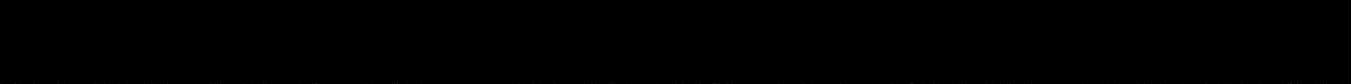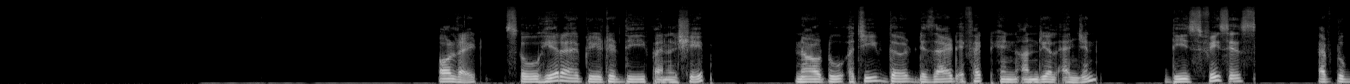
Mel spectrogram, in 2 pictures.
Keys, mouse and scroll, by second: 0.2 n, 0.3 click, 0.3 scroll up 1, 0.4 shift+middle click, 0.5 click, 0.7 middle drag, 0.9 scroll down 1, 0.9 middle click, 1.3-6.7 typing, 1.6 shift+middle click, 1.7 scroll up 1, 1.7 middle click, 2.1 middle click, 2.5 scroll up 1, 2.6 shift+middle click, 3.6 middle click, 3.8 middle click, 4.7 middle click, 5.2 middle click, 5.5 middle click, 5.7 middle drag, 6.2 middle click, 6.8 Escape, 6.9 middle click, 7.1 scroll down 1, 7.1 shift+middle click, 7.2 scroll up 1, 7.2 middle click, 7.4 shift+middle click, 7.8 g, 8.0 scroll down 1, 8.1 middle click, 8.3 click, 8.3 middle drag, 8.5 click, 8.5 shift+middle click, 8.9-14.6 typing, 9.1 middle click, 9.2 scroll down 1, 9.3 shift+middle click, 10.0 middle click, 11.2 click, 11.2 middle click, 11.3 click, 11.7 middle click, 11.9 shift+middle click, 12.3 middle click, 12.7 middle click, 12.9 scroll down 1, 12.9 shift+middle click, 13.4 shift+middle click, 13.5 click, 14.3 drag, 14.4 middle click, 14.8 shift+middle click, 14.8 scroll down 1, 15.0 scroll up 1, 15.1 click, 18.6-19.1 middle drag, 19.4 shift+middle click, 20.4 shift+middle drag, 20.7 scroll up 1, 21.2-21.5 middle drag, 22.1-22.6 scroll up 2, 22.6 shift+middle click, 24.6 click, 25.2 Tab, 25.6 middle click, 26.5-27.0 scroll up 1.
